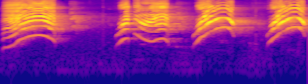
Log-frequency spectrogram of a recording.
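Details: Pet ringneck parrot that talks, saying "mummy": four loud, nasal, arching harmonic syllables in quick succession, with a short gap after the first.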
